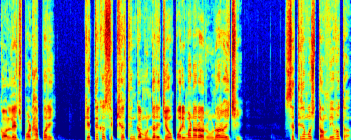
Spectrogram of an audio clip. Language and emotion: Odia, surprised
